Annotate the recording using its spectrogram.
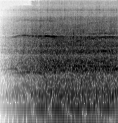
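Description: Silence, then a steady rumbling background ambience fades in over about half a second and holds, with a faint high tone and a low hum under it.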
